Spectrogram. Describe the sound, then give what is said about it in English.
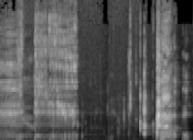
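Noisy slurping sips of tea from a cup, followed by a few quieter mouth sounds and a swallow, with a sharp throaty burst near the end; no one speaks. “Pause for tea sip.”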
